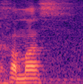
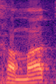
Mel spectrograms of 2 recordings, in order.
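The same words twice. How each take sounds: First: "Hamas" with a final S sound for the Tav. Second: Said in the usual way. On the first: Shown as a demonstration. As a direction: say "Hamas", ending in S rather than T. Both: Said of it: "pronuncian la Tav como la S".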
